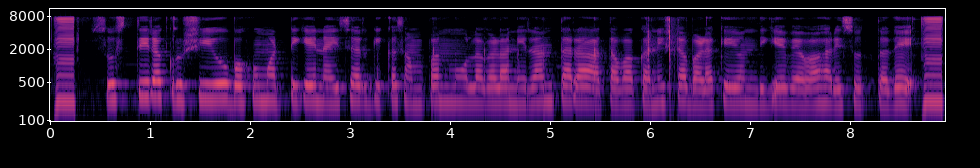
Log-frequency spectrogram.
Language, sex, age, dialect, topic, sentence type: Kannada, female, 31-35, Mysore Kannada, agriculture, statement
